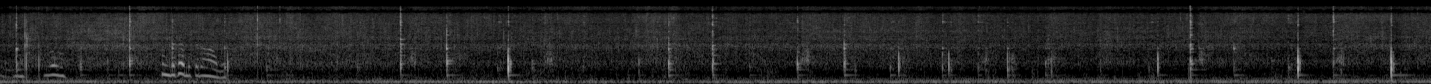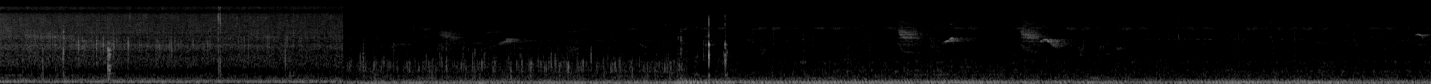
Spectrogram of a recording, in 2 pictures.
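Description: Pork curry with potatoes sizzling in a metal kadai over a wood fire, stirred with a metal ladle that clinks sharply and irregularly against the pan through the first half. About 18 seconds in the sizzle cuts off, giving way to a quieter outdoor ambience with scattered bird chirps.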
